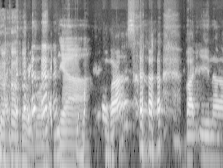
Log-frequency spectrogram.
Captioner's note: laughs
